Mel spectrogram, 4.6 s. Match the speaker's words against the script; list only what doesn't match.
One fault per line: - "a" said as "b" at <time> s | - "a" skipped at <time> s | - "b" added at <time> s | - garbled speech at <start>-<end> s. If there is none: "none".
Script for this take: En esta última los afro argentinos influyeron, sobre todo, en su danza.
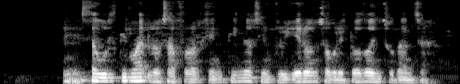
none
